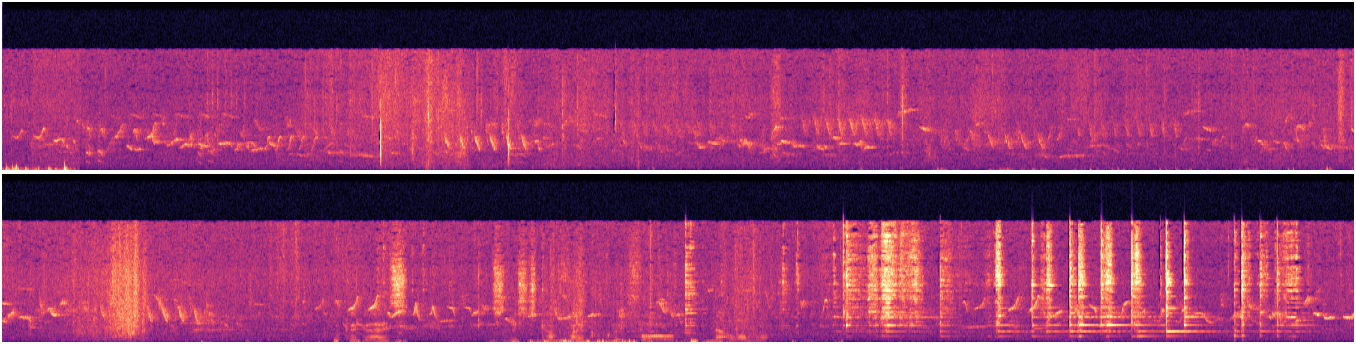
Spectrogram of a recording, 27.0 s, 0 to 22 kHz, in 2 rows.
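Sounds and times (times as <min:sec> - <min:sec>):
wind gusts on microphone: 0:00.0 - 0:00.8, 0:08.5 - 0:22.2
songbirds chirping and trilling: 0:00.0 - 0:27.0
short rustle: 0:14.2 - 0:15.2.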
